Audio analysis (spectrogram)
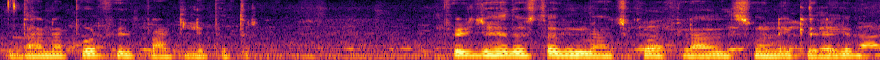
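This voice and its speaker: Noticeable background noise around a man's voice, the sound dry with no echo. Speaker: travel vlogger. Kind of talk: casual vlog chat. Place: train. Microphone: earbuds.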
